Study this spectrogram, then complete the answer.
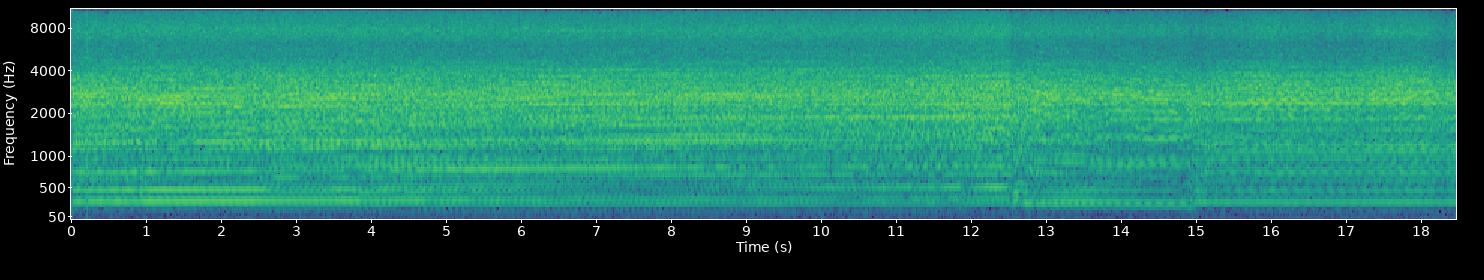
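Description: A race car engine roars at high, steady speed close by.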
